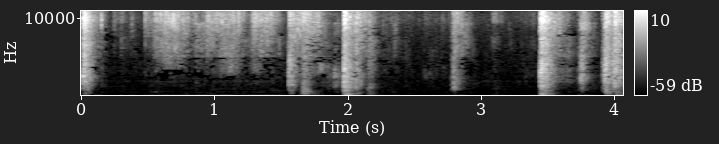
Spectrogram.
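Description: Thick gravy squelching as hands rub and squeeze it into wet hair: an irregular string of short wet squishes and smacks, sounding like someone taking a dump.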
